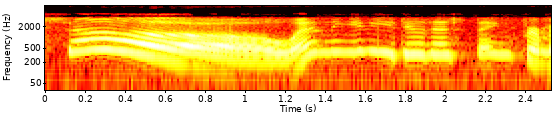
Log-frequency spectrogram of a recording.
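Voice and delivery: long, high, loud "so", then the request; imitated eager ask. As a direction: mimic someone pivoting abruptly to a favor. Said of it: "And then he'd be like".

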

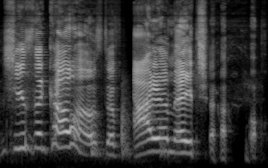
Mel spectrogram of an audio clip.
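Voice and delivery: loud, high, drawn-out announcing; announcer introduction. Pretend. Host bringing out the guest, big announcer voice. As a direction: proclaim the guest's credit slowly.

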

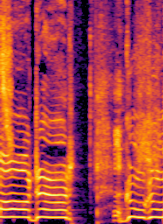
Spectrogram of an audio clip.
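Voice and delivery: high, loud squeaky cry; panicked little clay man voice; Mister Bill voice. Retold or imitated. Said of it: "She sounds like Mister Bill".

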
